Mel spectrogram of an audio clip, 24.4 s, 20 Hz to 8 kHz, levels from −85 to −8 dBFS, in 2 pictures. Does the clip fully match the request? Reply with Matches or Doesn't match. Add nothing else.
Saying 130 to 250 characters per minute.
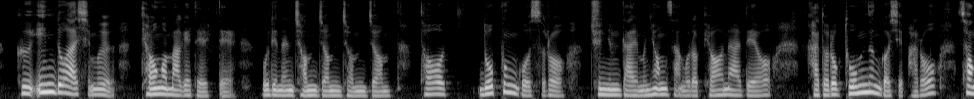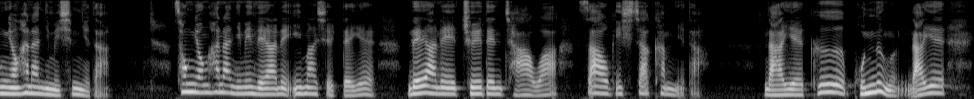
Matches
